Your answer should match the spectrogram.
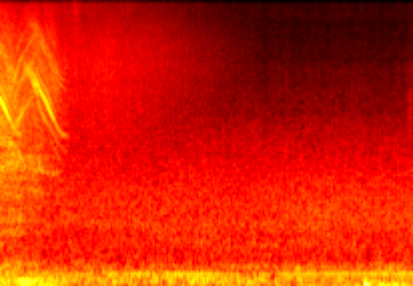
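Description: Sci-fi energy-ray sound effect for a man being disintegrated. High electronic whines sweep up and down and fade out within the first second. A hiss dies away by about two and a half seconds in, over a low steady hum.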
